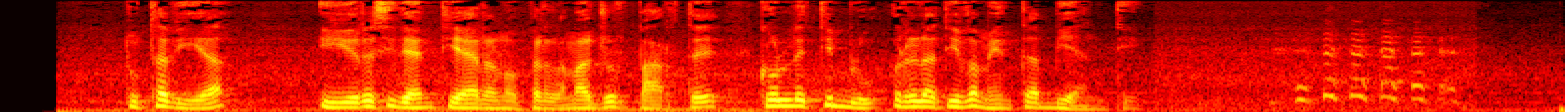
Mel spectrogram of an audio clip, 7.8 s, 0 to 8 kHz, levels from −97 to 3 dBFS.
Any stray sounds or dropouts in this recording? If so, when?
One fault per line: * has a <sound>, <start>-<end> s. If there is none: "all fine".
* has a laugh, 6.3-7.3 s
